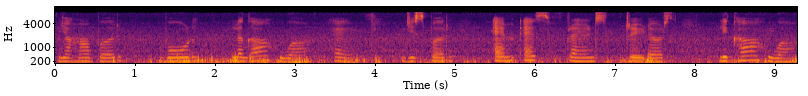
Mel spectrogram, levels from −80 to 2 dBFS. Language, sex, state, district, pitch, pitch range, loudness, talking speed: Hindi, female, Haryana, Rohtak, 210 Hz, 200-225 Hz, -22 LUFS, 75 wpm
